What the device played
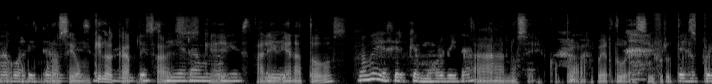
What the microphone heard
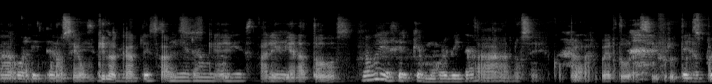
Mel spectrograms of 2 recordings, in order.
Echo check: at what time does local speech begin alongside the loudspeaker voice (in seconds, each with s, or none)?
none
